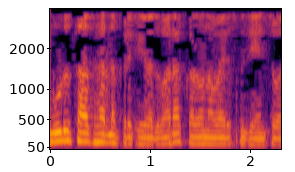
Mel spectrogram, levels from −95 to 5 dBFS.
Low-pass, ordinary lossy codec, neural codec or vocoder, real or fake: 3.6 kHz; MP3, 16 kbps; none; real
